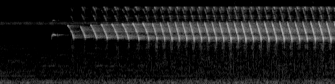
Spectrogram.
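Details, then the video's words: Canary delivering part of its long song: after a brief thin note, a loud, continuous, evenly pulsed trill of rapid repeated notes builds and holds to the end. "Suara burung kenari gacor kicau panjang"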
